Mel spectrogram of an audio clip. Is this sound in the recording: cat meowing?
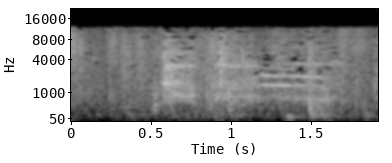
yes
